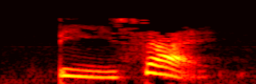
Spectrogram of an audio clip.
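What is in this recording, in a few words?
"比赛", Mandarin Chinese; hsk; chinese-flashcards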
